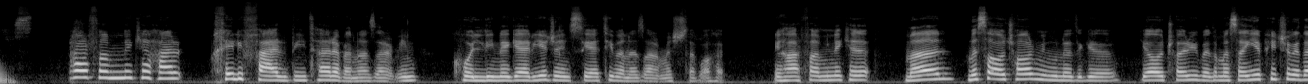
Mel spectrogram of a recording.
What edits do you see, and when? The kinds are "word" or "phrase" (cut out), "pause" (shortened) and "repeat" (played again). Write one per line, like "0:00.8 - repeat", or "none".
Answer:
0:09.6 - pause
0:12.1 - word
